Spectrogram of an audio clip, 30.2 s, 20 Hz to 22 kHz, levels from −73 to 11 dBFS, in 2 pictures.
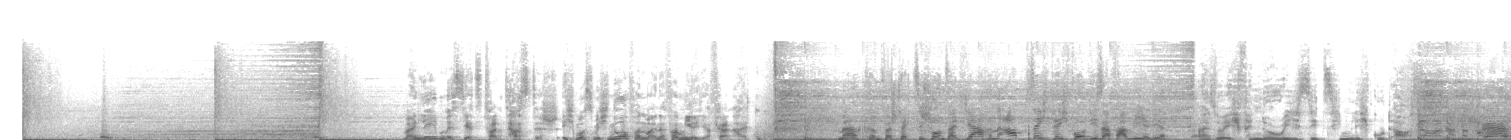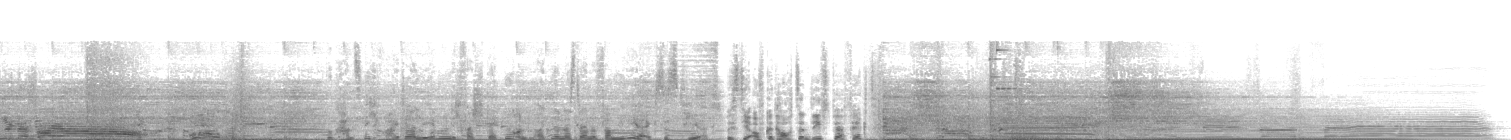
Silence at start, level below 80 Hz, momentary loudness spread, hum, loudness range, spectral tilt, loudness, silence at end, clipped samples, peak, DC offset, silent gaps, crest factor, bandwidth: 0.2 s; -34 dBFS; 10 LU; none; 7 LU; -4 dB/octave; -23 LUFS; 0.2 s; under 0.1%; -6 dBFS; under 0.1%; none; 18 dB; 16 kHz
